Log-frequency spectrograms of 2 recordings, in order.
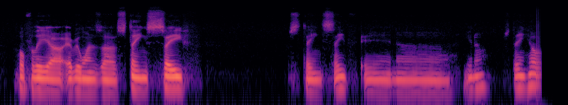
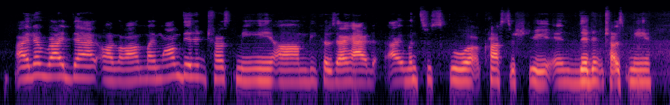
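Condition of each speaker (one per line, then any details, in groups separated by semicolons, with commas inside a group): No condition
Mild cerebral palsy; mild, born prematurely, helmet and braces in childhood; can talk, big words hard to pronounce, childhood speech therapy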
